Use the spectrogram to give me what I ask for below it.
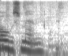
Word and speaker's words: Chadwick Boseman: ¿Batswick? El que se murió. – Chadwick Boseman.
